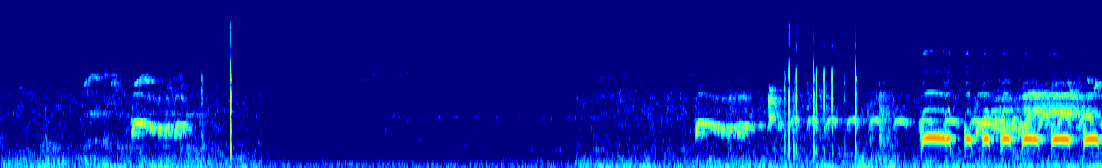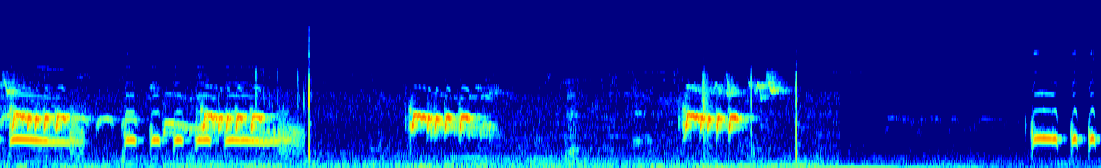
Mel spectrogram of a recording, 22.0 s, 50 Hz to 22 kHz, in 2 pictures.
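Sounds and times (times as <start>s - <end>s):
dove cooing: 0.8s - 2.3s, 6.8s - 14.2s, 15.0s - 22.0s
sharp clicks: 7.8s - 8.7s, 18.0s - 19.2s.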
